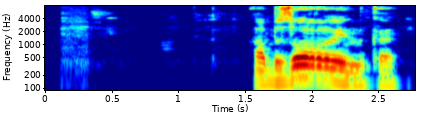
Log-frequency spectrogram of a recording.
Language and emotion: Russian, neutral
